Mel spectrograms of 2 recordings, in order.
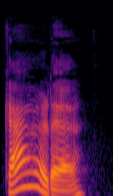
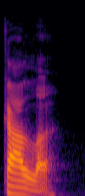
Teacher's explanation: ele não fala a letra ra r assim vibrada ele fala lá então em vez de dizer cara ele diz cala a gente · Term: problema de dicção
